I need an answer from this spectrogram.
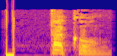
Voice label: "tacon", Veneto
